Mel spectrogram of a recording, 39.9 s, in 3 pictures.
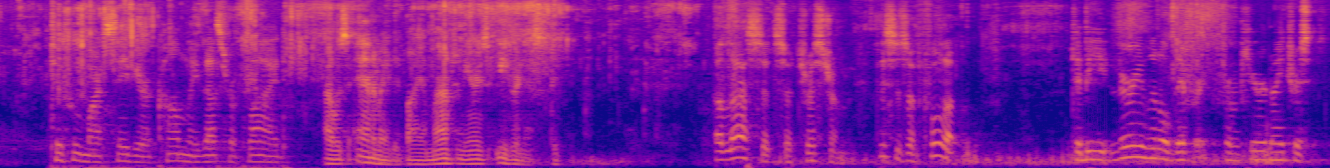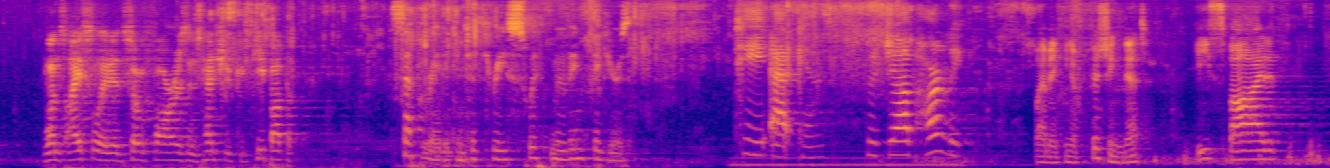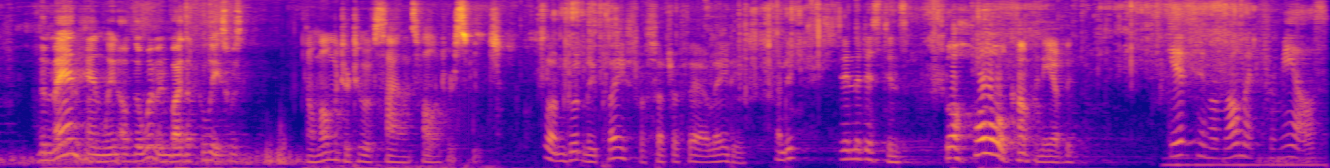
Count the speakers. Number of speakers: ten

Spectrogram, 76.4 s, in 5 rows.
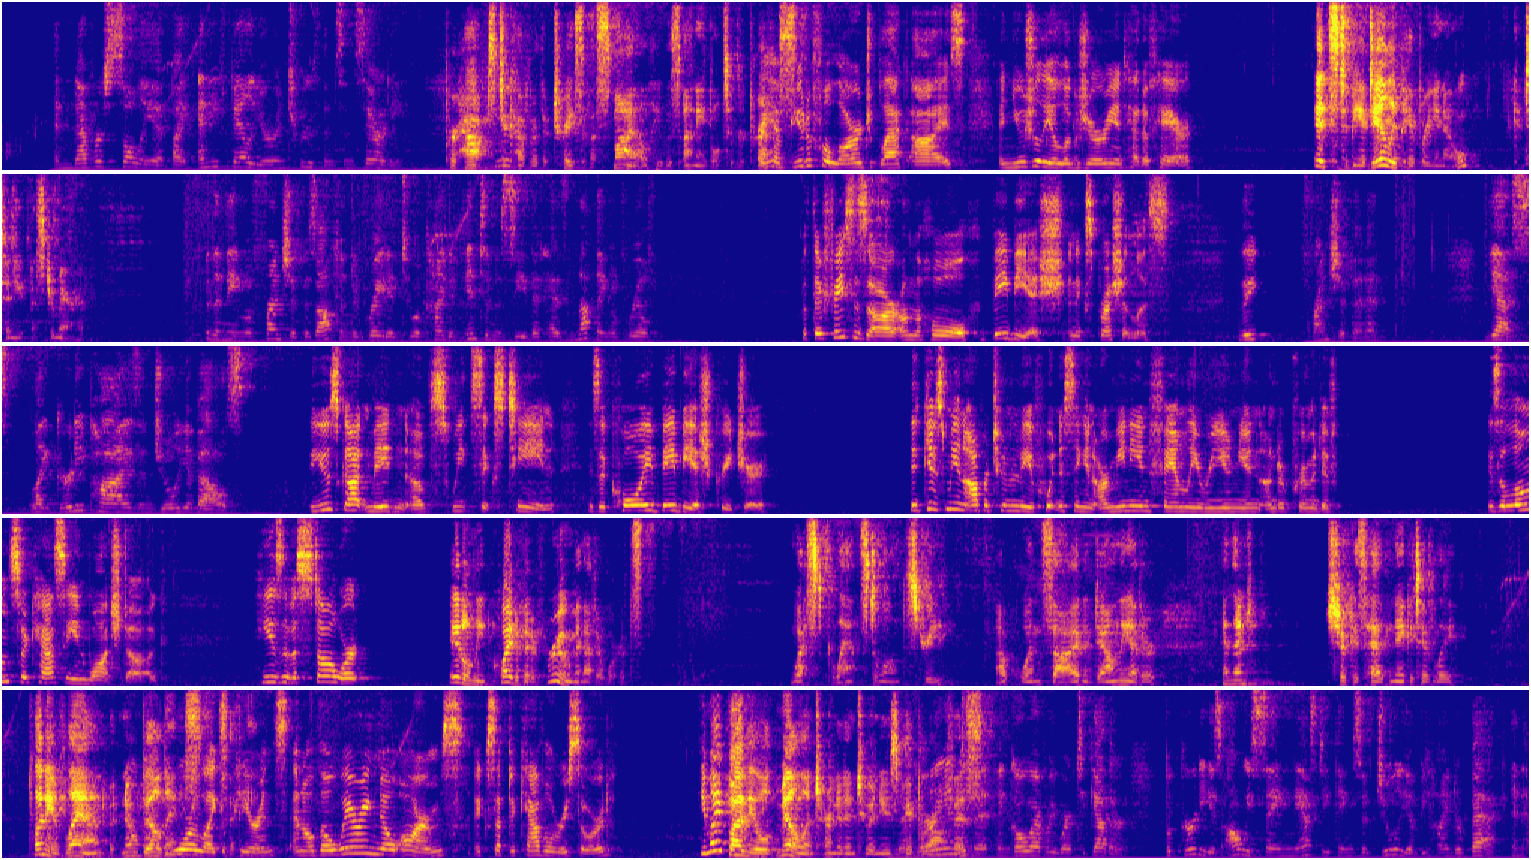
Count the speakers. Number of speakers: three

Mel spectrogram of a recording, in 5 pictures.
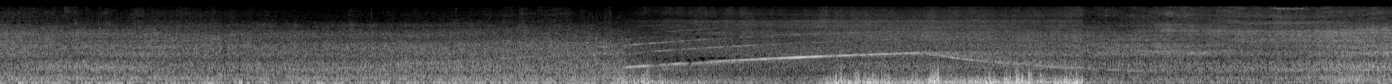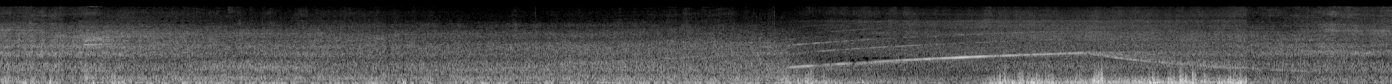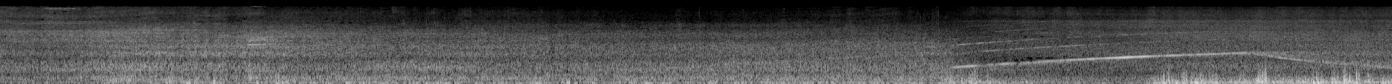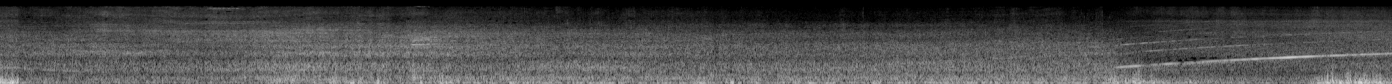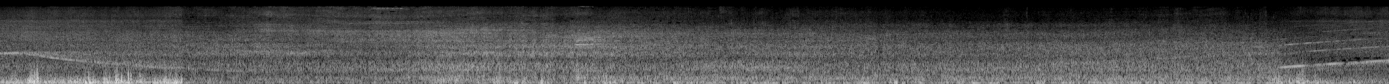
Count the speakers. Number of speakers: zero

